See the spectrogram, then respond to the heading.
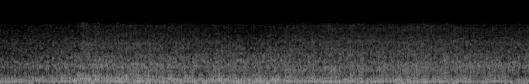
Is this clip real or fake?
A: fake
